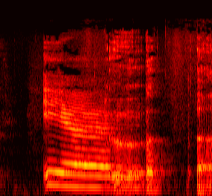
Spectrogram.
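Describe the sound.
A long, loud, low-pitched burp with a rough voiced tone lasts about a second, followed by a couple of short vocal sounds.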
